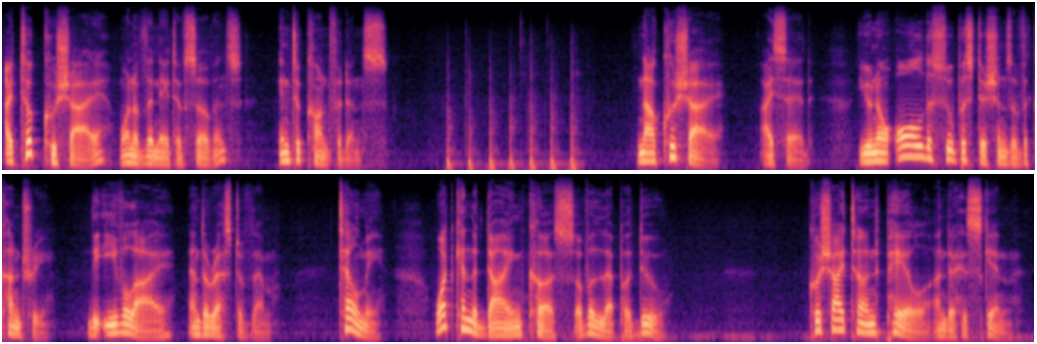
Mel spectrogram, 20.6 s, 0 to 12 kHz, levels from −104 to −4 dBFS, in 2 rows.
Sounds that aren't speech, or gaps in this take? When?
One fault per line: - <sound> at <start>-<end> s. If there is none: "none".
- thud at 4.4-5.9 s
